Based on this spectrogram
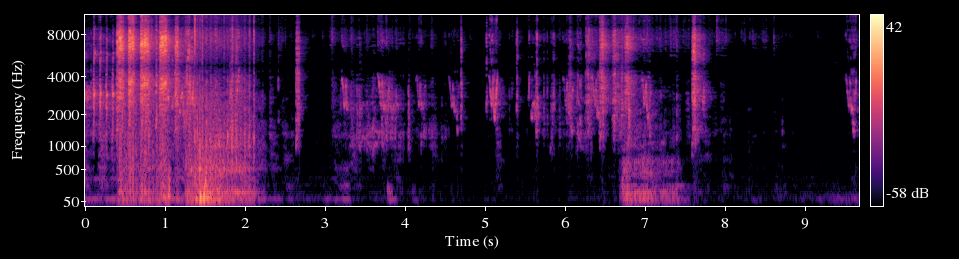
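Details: Budgerigars kept as pets, opening with a loud harsh rushing burst, then scattered soft chirps and squeaky chatter with quiet pauses and a brief low rumble midway.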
